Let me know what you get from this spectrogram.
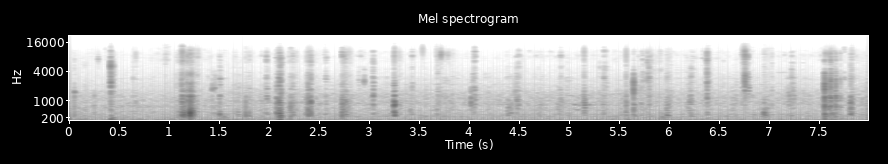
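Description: Close-up chewing of chili cheese fries: irregular soft, wet mouth clicks and smacks, picked up by a clip-on lapel microphone, over a steady low hum.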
